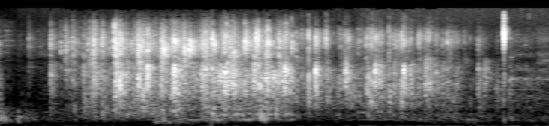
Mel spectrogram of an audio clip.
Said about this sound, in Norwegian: Så eh, da gir vi ham bare en god applaus.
